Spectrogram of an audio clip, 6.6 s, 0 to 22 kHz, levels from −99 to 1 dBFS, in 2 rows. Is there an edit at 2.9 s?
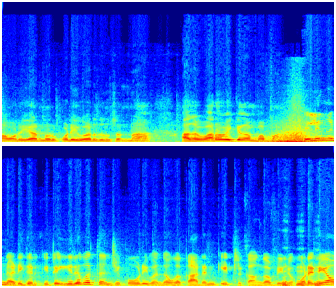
yes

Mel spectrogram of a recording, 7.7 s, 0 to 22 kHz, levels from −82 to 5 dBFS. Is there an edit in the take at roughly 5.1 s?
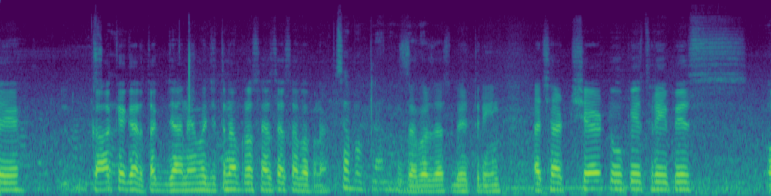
no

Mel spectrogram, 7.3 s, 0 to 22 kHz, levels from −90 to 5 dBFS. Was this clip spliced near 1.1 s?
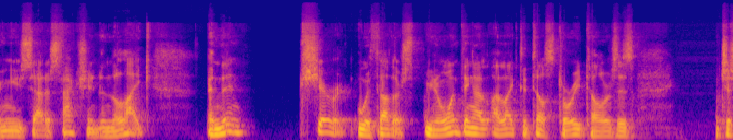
no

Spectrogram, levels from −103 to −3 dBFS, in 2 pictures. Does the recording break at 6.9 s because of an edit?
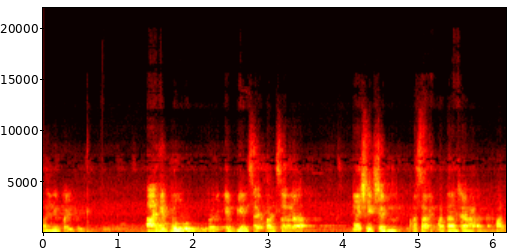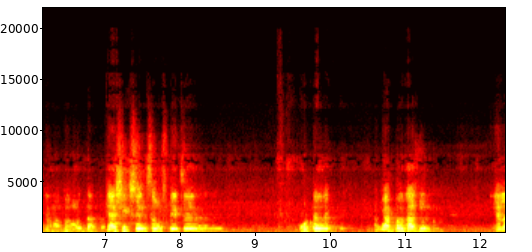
yes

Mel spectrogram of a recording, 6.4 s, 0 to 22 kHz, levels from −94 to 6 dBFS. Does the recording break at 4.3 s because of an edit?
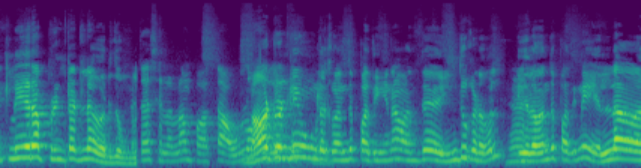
no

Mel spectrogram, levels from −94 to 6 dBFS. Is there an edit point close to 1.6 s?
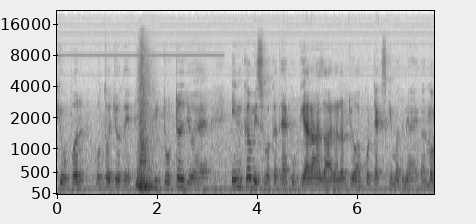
yes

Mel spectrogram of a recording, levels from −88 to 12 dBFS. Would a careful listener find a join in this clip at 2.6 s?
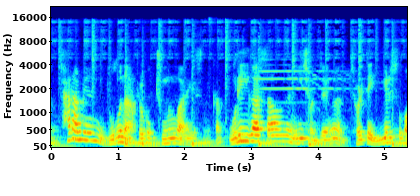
yes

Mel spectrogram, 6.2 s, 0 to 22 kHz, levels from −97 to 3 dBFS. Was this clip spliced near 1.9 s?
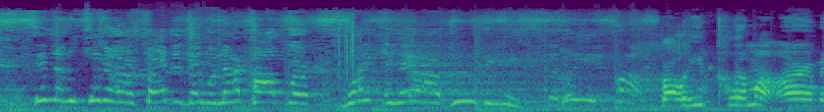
no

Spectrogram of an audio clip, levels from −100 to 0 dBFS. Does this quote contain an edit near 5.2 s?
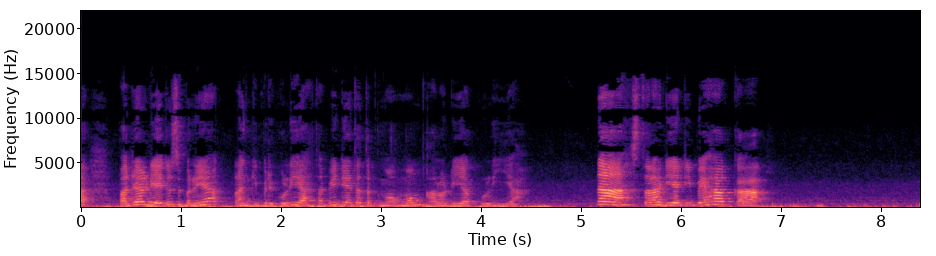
yes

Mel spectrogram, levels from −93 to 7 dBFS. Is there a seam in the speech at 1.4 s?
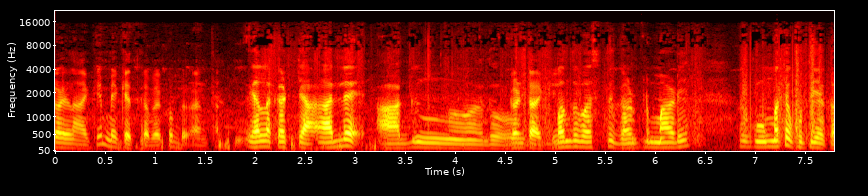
no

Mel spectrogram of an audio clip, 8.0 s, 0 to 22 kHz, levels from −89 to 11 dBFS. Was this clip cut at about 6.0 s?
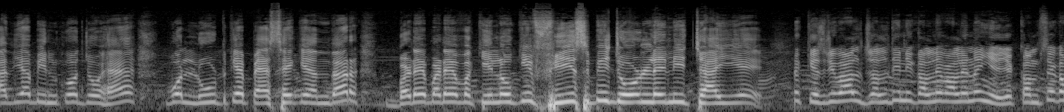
yes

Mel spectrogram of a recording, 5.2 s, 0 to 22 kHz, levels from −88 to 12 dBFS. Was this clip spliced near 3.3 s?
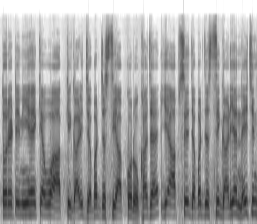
yes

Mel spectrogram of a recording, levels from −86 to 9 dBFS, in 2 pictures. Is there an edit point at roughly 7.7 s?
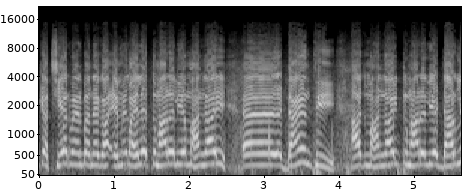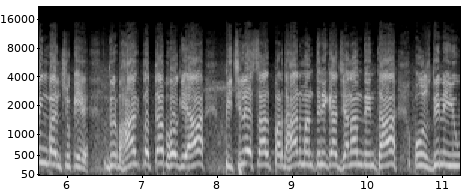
no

